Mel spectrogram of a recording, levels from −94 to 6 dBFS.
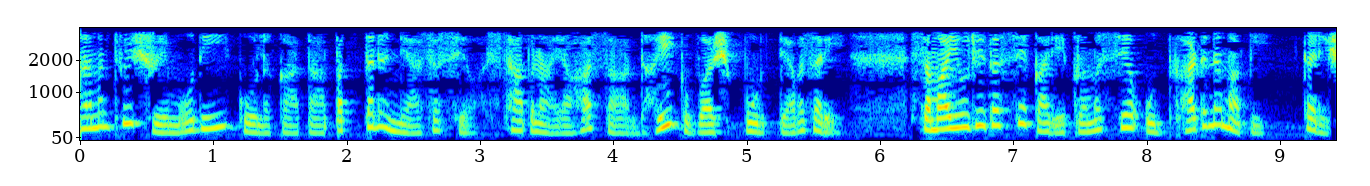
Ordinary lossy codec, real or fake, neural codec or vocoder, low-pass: none; real; none; 3.6 kHz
